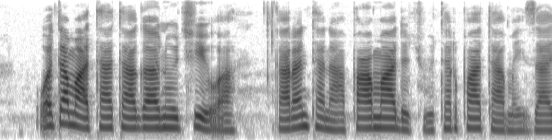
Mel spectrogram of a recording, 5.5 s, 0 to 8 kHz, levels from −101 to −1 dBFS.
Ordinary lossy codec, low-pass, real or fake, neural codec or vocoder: none; none; real; none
